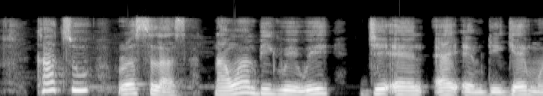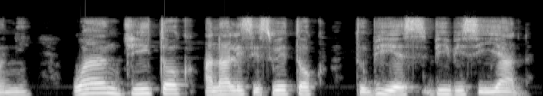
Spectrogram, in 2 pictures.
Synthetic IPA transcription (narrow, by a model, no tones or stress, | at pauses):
katu | ɹɔslas | nawãnbiɡwewe | d͡ʒeʔɛnaɪʔɛm̩deɡɛtmɔni | wãnd͡ʒitɔkanalisiswetɔk | toisbibisijan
